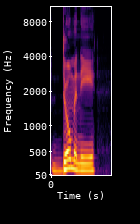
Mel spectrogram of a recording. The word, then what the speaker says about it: dominie: So they just changed it in Scotland to dominie. And number two would be pronounced dominie.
